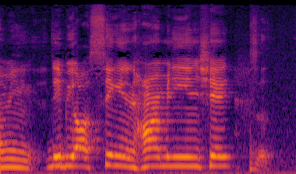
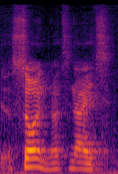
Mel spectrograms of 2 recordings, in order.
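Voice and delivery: dad voice; 6 semitones lower, slower than usual. Retold or imitated. Dad voiced in commercial skit.

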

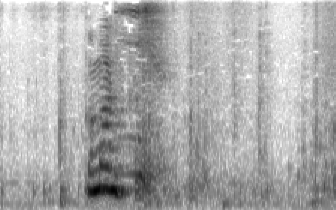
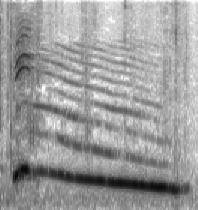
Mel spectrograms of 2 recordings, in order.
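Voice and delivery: playful stamp sound; 9 semitones higher than usual. Pretend.

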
